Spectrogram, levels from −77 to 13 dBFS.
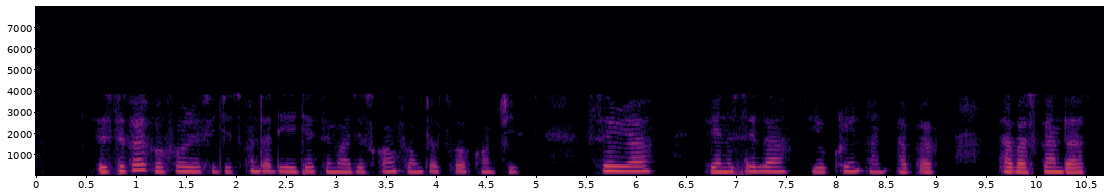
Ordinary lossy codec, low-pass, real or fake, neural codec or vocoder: AAC, 16 kbps; 7.2 kHz; real; none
